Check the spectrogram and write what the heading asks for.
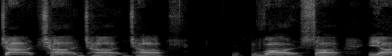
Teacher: तालव्य व्यंजन जो तालु से बोले जाते हैं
